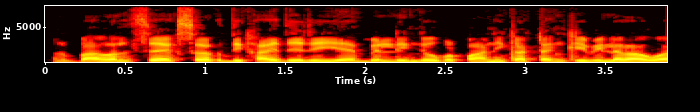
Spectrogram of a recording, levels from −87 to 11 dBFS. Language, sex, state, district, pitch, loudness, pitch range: Hindi, male, Bihar, Samastipur, 125 Hz, -16 LUFS, 120-130 Hz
